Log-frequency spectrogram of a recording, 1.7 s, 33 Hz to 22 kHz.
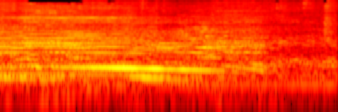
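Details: Cow at Ambari cattle market in Dinajpur, among cows with calves, August 7, 2026: a short moo that starts higher and slides downward, fading after about a second against steady market hum.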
